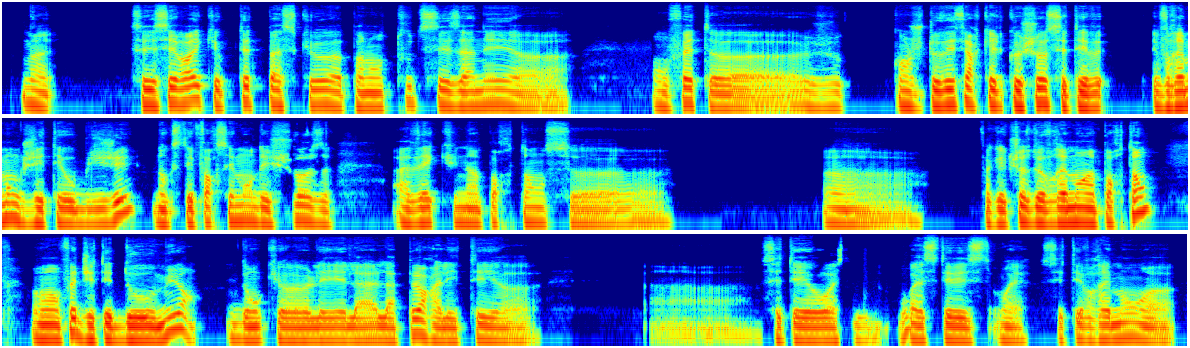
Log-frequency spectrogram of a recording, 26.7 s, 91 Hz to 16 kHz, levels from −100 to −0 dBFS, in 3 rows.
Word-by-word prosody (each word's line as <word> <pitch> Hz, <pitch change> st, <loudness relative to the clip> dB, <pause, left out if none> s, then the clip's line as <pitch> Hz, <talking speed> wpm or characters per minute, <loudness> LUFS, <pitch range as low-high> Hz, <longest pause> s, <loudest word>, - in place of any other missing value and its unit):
Mouais. 140 Hz, -7 st, -2 dB, 0.6 s
C'est 140 Hz, -1 st, +2 dB
c'est 155 Hz, +4 st, +2 dB
vrai 155 Hz, +3 st, +3 dB
que 165 Hz, -4 st, -4 dB
peut-être 160 Hz, +5 st, -3 dB
parce 140 Hz, -5 st, -1 dB
que, 140 Hz, -2 st, 0 dB
pendant 120 Hz, -1 st, -1 dB
toutes 145 Hz, +5 st, -11 dB
ces 130 Hz, -1 st, -1 dB
années, 135 Hz, +2 st, 0 dB
heu, -, -, -5 dB, 0.7 s
en 130 Hz, -3 st, -3 dB
fait 140 Hz, +4 st, 0 dB
heu, 120 Hz, -, -2 dB
je 120 Hz, +1 st, -6 dB, 0.4 s
quand 135 Hz, -, 0 dB
je 115 Hz, -2 st, -6 dB
devais 140 Hz, +1 st, +5 dB
faire 140 Hz, -1 st, +1 dB
quelque 135 Hz, -2 st, +3 dB
chose, 150 Hz, +3 st, +4 dB
c'était 125 Hz, -3 st, +4 dB
v 120 Hz, +1 st, +1 dB, 0.4 s
vraiment 130 Hz, +5 st, +3 dB
que 130 Hz, -, -2 dB
j'étais 125 Hz, +2 st, 0 dB
obligé, 120 Hz, -, +1 dB
donc 115 Hz, -4 st, 0 dB
c'était 125 Hz, -, 0 dB
forcément 140 Hz, +2 st, -1 dB
des 130 Hz, -3 st, +1 dB
choses 125 Hz, -2 st, -1 dB, 0.4 s
avec 125 Hz, +1 st, -1 dB
une 125 Hz, -1 st, 0 dB
importance, 125 Hz, +1 st, -4 dB
heu -, -, -1 dB, 1.8 s
heu, -, -, -6 dB, 1.1 s
enfin, 120 Hz, -, -3 dB
quelque 115 Hz, -2 st, +1 dB
chose 135 Hz, -4 st, +3 dB
de 125 Hz, -, +5 dB
vraiment 125 Hz, +2 st, +6 dB
important. 180 Hz, -, +2 dB, 0.4 s
En 120 Hz, -3 st, +4 dB
fait, 165 Hz, +6 st, +2 dB
j'étais 120 Hz, 0 st, +3 dB
dos 115 Hz, +1 st, +5 dB
au -, -, +4 dB
mur, 180 Hz, -, +1 dB, 0.2 s
donc 115 Hz, -4 st, -1 dB
heu, 110 Hz, -1 st, +2 dB
les 110 Hz, 0 st, +1 dB
la 110 Hz, +1 st, 0 dB
la 110 Hz, -2 st, +1 dB
peur, 145 Hz, +2 st, +1 dB
elle 110 Hz, -, +1 dB
était, 110 Hz, +2 st, -1 dB
heu 105 Hz, +2 st, -4 dB, 0.9 s
heu, -, -, -19 dB, 0.8 s
c'était 115 Hz, -2 st, 0 dB
ouais, 110 Hz, 0 st, +3 dB
c'était 115 Hz, -, -11 dB, 0.3 s
ouais, 115 Hz, -2 st, 0 dB
c'était 115 Hz, 0 st, +1 dB
c'ét 105 Hz, 0 st, -7 dB
ouais, 110 Hz, -2 st, -4 dB
c'était 120 Hz, +1 st, -6 dB
vraiment, 120 Hz, +1 st, 0 dB
heu, -, -, -7 dB
125 Hz, 160 wpm, -22 LUFS, 115-135 Hz, 1.8 s, vraiment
